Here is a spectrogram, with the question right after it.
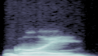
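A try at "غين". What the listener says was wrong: গয়িন এইভাবে বলা যাবে না। কিভাবে বলতে হবে? গয়িন, তিন আলিফ টেনে পড়তে হবে। গয়িনে তিন আলিফ টেনে পড়তে হবে, গয়িন।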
